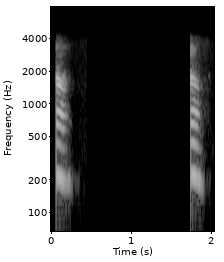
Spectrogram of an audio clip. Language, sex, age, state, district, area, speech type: Malayalam, female, 18-30, Kerala, Kozhikode, rural, conversation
